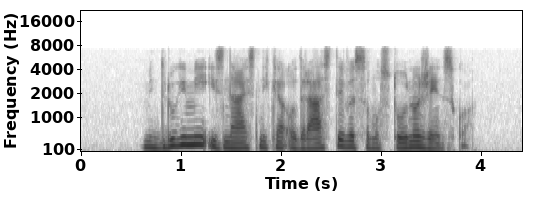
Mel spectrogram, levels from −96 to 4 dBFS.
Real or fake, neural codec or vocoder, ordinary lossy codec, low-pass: real; none; Opus, 64 kbps; 7.2 kHz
